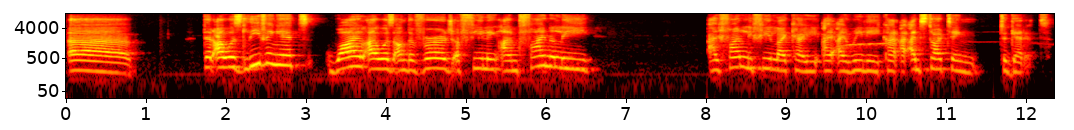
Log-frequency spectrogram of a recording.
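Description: A woman's voice: fairly high pitch, a little slow. A woman in her forties from Tripoli with a Lebanese accent, speaking as a guest poet in a thoughtful, hesitant way, often restarting and using Arabic fillers. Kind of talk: reflective conversation.

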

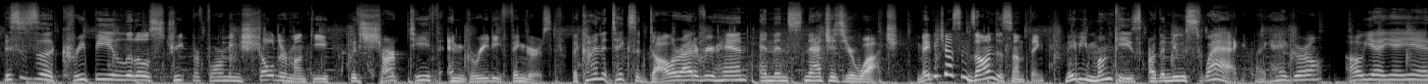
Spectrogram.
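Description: Comic male host, bright and lively, faint music bed behind. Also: high voice, moderate pace, few pauses. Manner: wisecracking, animated. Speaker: comedy show host. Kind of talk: comic music news chat.

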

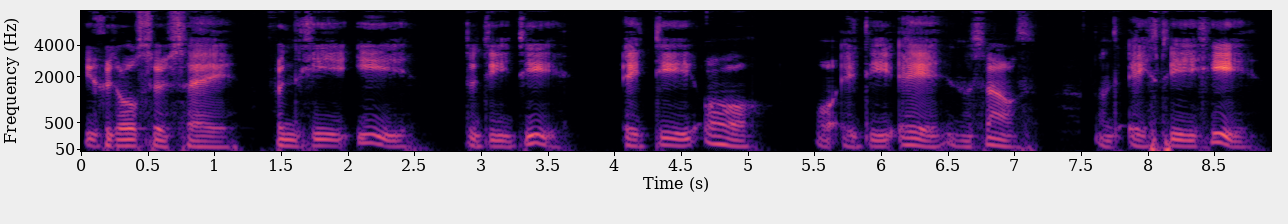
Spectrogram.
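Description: Man, low voice, husky tone, steady explanatory podcast talk. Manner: measured, explanatory, works through points one by one. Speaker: podcast host. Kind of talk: solo educational podcast talk.

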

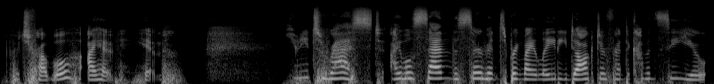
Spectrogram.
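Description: Actress as sharp-tongued middle-aged wife, bitter, sardonic, highish pitch, close dry sound, radio play. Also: female voice, fairly even intonation, normal speed, no room sound, poor audio. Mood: blunt. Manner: blunt, sardonic.

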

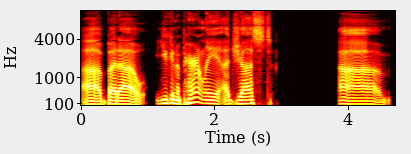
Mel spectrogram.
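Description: Easygoing podcast host with a low voice, casual and relaxed, recorded dry. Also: male voice, slow pace, clear, resonant tone, no room sound. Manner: laid-back, laughs easily.

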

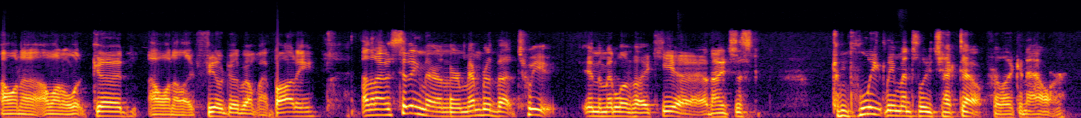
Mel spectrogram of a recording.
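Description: A man's voice: medium pitch, brisk, a little mellow. A man co-hosting a podcast, talking in a slangy, wry way in casual chat with friends. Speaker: podcast co-host. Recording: slightly dull, lo-fi microphone sound.

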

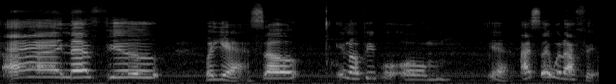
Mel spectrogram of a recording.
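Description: A woman's voice: high voice, slow, gravelly, a bit bright, a little hiss or hum. A middle-aged woman from Trinidad, a comedian talking bluntly and laughing often in a casual podcast chat. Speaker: comedian guest.

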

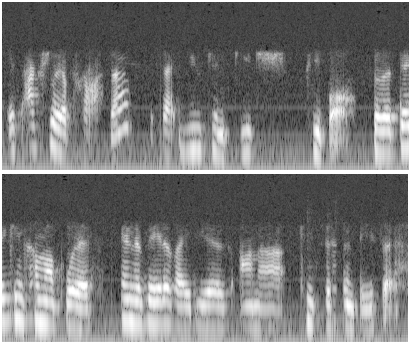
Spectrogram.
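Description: A woman guest, hoarse from a cold, explaining her work in an upbeat way. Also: fairly low pitch, low-quality recording. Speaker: program manager, guest. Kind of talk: phone interview.

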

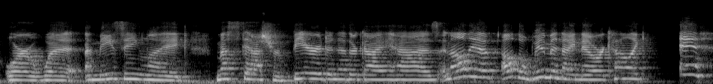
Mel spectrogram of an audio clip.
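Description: A woman chats as a podcast co-host, wry and informal with her opinions. Her voice sits slightly high and sounds bright. The sound is roomy and somewhat dull. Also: moderate pace. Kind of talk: casual chat.

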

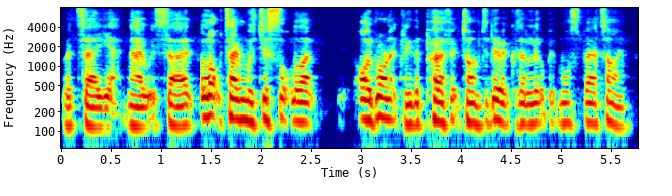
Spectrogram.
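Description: A man's voice: medium pitch, fairly even intonation, fast. A man co-hosting a football podcast, speaking in a casual, conversational way. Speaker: podcast co-host. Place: remote online recording.

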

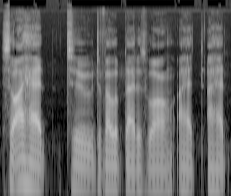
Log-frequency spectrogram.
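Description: Deep-voiced man, native Urdu speaker. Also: normal speed, smooth, no echo, clean studio sound. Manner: relaxed, rambling with restarts. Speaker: musician guest. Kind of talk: casual interview chat.

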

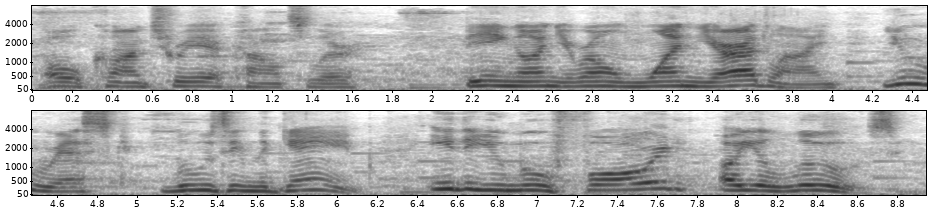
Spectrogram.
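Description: A confident, needling football coach from an audiobook, read by a man. He probes with sardonic ease in a moderately high male voice. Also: slow pace, a little mellow, soft background music. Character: Jones, cocky, needling male football coach and amateur sleuth.

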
